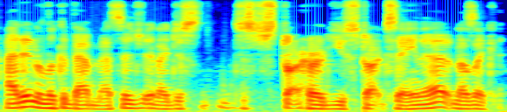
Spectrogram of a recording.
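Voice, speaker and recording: A man's voice: on the low side, steady tone, fast, a bit bright. A man chatting and teasing his friends on a game stream, laughing often. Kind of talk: casual game-stream chat.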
